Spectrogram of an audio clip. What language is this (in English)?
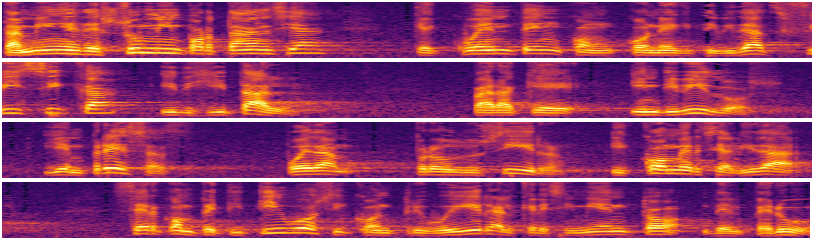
Spanish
